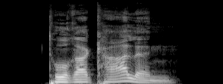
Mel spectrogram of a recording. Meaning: inflection of thorakal: 1. strong genitive masculine/neuter singular 2. weak/mixed genitive/dative all-gender singular 3. strong/weak/mixed accusative masculine singular 4. strong dative plural
- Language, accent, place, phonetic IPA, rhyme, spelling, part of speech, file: German, Germany, Berlin, [toʁaˈkaːlən], -aːlən, thorakalen, adjective, De-thorakalen.ogg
